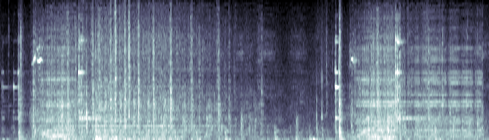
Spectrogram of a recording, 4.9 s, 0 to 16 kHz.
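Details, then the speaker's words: Toro Personal Pace 20332 22-inch recycler mower with a 7 HP engine, which earlier surged as if starving for fuel. The auto choke works. It sputters in ragged pops for a few seconds, then dies. Suspected lack of fuel from the carburetor or fuel system; not confirmed. "it's just not uh getting gas and to keep [Music] running so it looks like we're going to have to take uh the gas tank off and the fuel system"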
